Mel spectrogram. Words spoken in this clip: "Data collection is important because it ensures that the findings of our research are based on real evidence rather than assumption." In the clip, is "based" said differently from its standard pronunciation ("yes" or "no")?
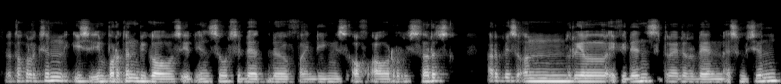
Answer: yes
